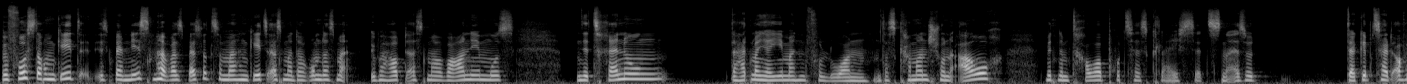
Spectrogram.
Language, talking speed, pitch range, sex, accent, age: German, 190 wpm, 195-230 Hz, female, German, 30-49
